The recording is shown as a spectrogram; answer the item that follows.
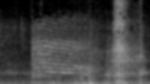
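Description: A cat meowing once, faint: a single drawn-out call that falls slightly in pitch. It is followed by a short burst of noise about a second and a half in.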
